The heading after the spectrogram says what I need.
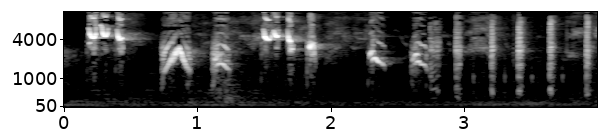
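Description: A green leafbird sings a quick, varied run of high, sweet whistles and sliding chirps, ending in a fast string of sharp ticking notes.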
